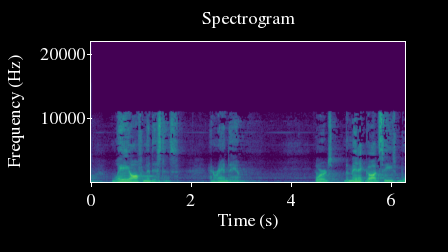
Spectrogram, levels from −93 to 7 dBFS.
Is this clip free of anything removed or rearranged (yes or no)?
no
